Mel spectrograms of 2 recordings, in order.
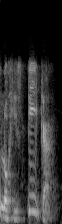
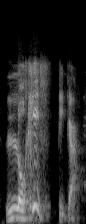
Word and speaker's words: logística: palabras esdrújulas se tildan logística lítica no es logistica no ni logistica sio es logística es una palabra esdrújula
